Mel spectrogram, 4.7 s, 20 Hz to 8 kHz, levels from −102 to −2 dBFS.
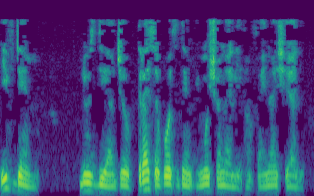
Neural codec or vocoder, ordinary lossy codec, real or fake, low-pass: none; MP3, 24 kbps; real; 7.2 kHz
